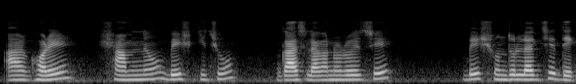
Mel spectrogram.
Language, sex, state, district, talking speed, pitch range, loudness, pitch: Bengali, female, Odisha, Malkangiri, 125 wpm, 210-245 Hz, -21 LUFS, 225 Hz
